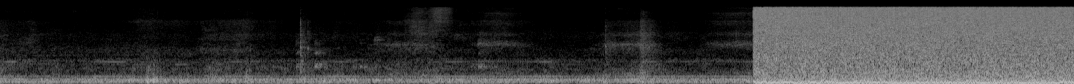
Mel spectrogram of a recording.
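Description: From 7.53 s to the end, the audio breaks into loud, harsh noise with the original sound faintly buried inside it, playing at half speed and an octave low. This is a wrong sample width fault. The pattern fits 32-bit float data being read as 16-bit integers. Each real sample is split into two values, which halves the speed. Half of those values are built from low-order bytes that behave like noise. On a waveform, that section becomes a dense block. On a spectrogram, broadband noise fills the whole frequency range, with faint traces of the original shifted down.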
